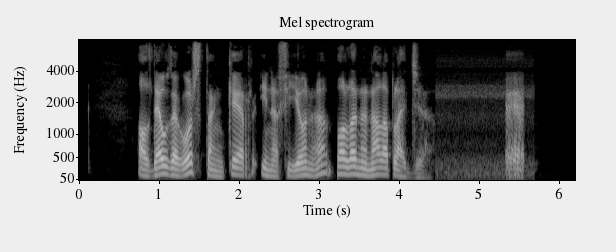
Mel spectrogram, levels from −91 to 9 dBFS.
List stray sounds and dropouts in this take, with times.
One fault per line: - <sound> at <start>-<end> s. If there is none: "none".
- laugh at 5.3-5.6 s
